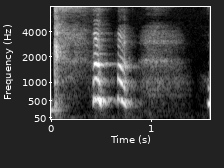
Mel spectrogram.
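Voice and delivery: a high, shaky ooh as tears rise; emotional ooh. Real, not acted. Vlogger catching herself tearing up on camera, emotional ooh. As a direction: let the feeling break through in a high ooh. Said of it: "I told y'all I was emotional today".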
